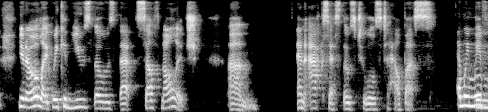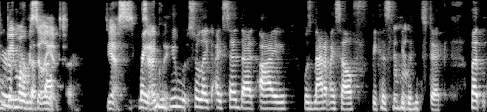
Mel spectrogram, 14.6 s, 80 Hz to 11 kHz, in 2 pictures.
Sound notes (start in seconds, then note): 8.0 voice muffled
